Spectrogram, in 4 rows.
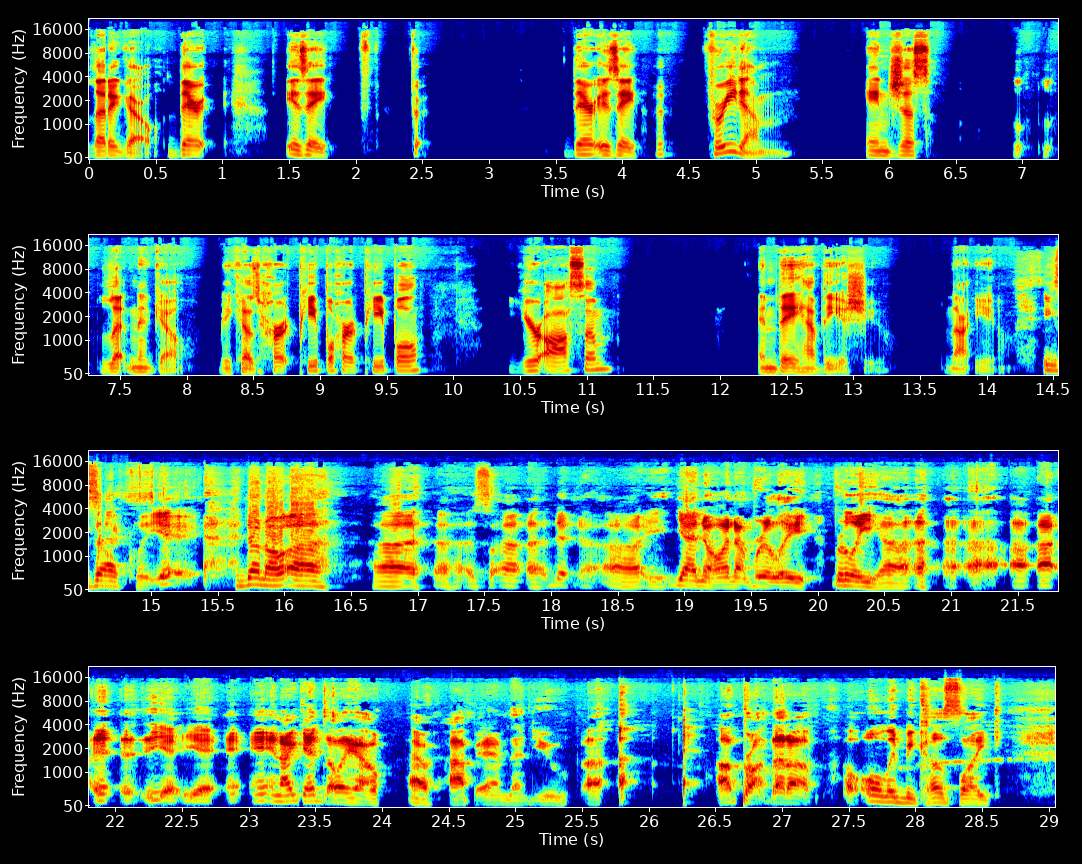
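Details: Adult male who has stuttered since about age 5 or 6 and had speech therapy from age 5 to 18, speaking in conversation; stuttering.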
